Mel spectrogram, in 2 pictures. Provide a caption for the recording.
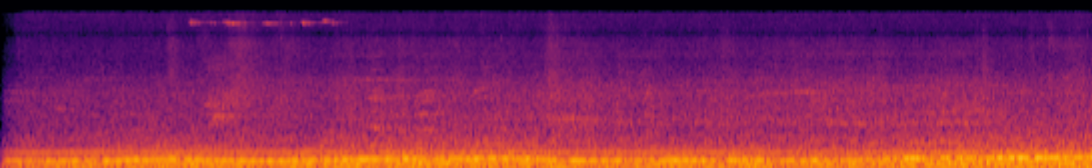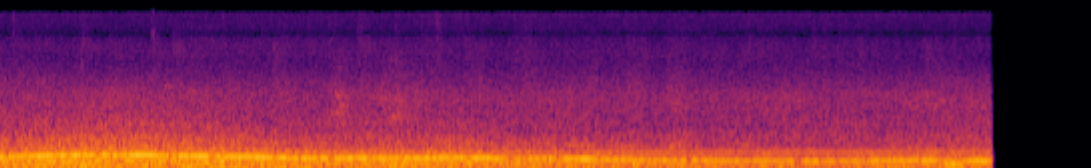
viento fuerte
wind strong air
air, strong, wind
